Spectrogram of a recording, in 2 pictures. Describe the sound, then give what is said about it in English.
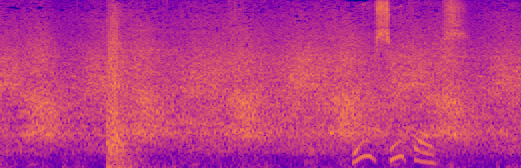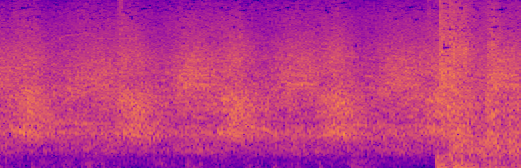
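A packed wrestling arena crowd roars and cheers loudly for John Cena in an opening match against John Morrison, with a brief shout from a commentator over the noise and heavy thuds of impacts, such as a clothesline and a kick, near the start and end. “And the crowd erupts for John Cena.”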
